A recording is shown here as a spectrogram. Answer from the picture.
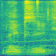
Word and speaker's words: Leipzig: Je sais pas comment on prononce ça. Leipzig, oui.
